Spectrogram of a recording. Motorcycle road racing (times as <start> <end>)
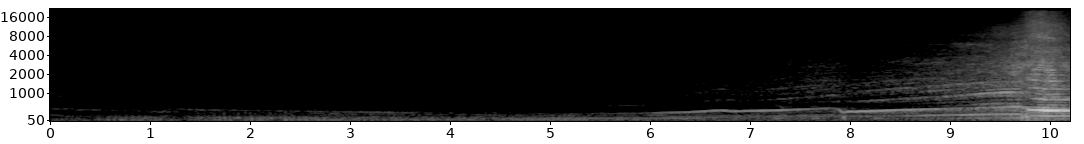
6.5 10.2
